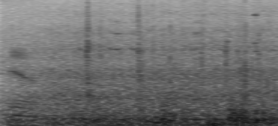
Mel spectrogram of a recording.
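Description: Steady engine and road noise from inside a moving car.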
